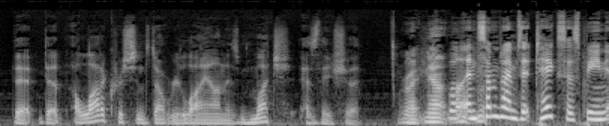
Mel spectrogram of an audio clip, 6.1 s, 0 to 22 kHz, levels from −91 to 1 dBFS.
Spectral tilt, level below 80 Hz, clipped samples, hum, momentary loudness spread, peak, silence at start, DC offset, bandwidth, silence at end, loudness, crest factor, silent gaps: -4 dB/octave; -42 dBFS; under 0.1%; none; 18 LU; 0 dBFS; 0.15 s; under 0.1%; 16 kHz; 0 s; -18 LUFS; 18 dB; none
